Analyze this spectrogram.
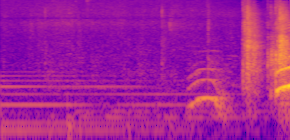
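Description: An acoustic guitar is strummed close by.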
